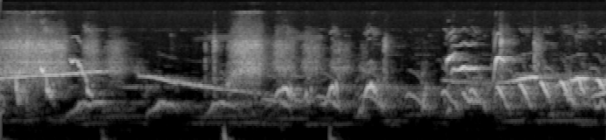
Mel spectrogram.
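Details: White-rumped shama on its first mental test, opening with a long descending whistle, then a fast series of repeated slurred notes and thin rising whistles, with several sharp low clicks.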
